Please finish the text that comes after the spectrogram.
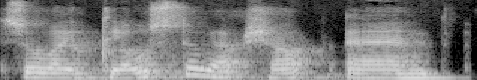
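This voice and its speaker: A woman's voice: on the low side, slow, roomy sound, rough recording. A Dutch woman, a native Dutch speaker, telling her story earnestly as a podcast guest. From Netherlands. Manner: earnest, animated retelling with repeated phrases. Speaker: guest, caregiver coach and author.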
